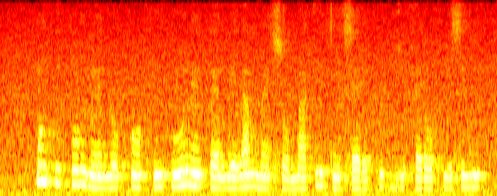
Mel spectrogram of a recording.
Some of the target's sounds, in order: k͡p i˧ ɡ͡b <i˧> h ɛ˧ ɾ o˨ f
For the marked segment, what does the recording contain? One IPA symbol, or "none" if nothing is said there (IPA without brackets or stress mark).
i˧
